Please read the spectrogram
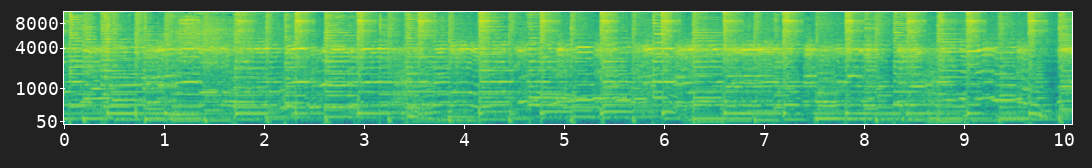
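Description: Instrumental break of a song with no singing: guitar-led band music over a steady beat of several strokes a second.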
